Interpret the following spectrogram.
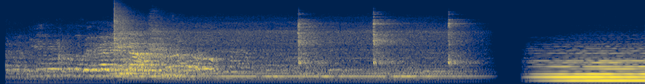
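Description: A short opening passage of music, with a shimmering swell and three sharp hits about a second apart, breaks off into a moment of silence. Then a cello begins a long, steady low bowed note, the loudest sound here.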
